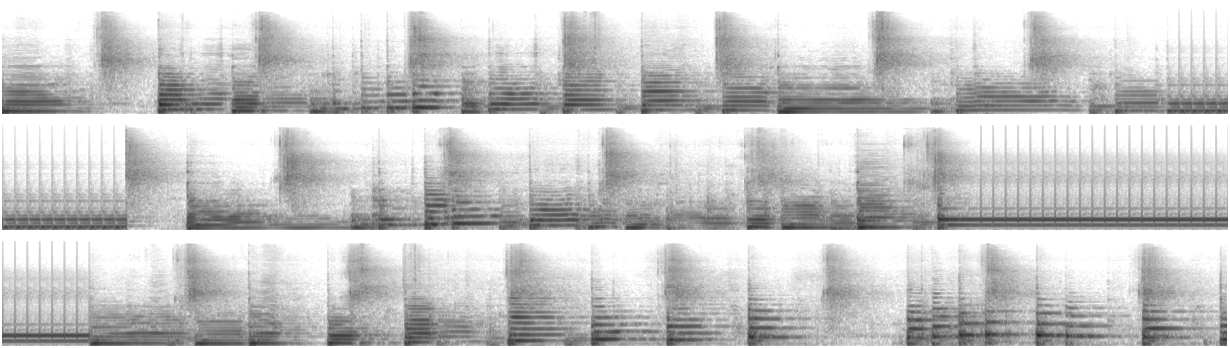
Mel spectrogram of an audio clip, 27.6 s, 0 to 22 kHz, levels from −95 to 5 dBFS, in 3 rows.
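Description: At 8.82 s the sound locks into a system hang loop until 10.12 s. A piece about 93 ms long repeats exactly, at 10.8 times a second. That rate gives a machine-gun stutter, and it fits a 4096-sample ring buffer replayed while the system froze. About 1.5 s of audio is lost. The same fault returns from 16.53 s to 19.04 s, with the same loop length and rate. About 3 s goes missing there.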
